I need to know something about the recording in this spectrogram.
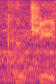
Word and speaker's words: Cu Chi: arrived at the tunnels it turns out they are pronounced coochi tunnels uh some people would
